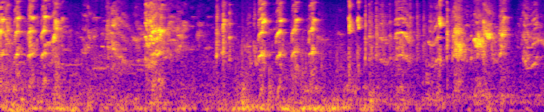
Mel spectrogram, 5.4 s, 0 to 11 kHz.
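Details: A crowd of lovebirds in a large breeding aviary in nesting season 2019 gives shrill, high, rapid chirps and squeaks that overlap continuously, with scattered clicks and wing flutters throughout.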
